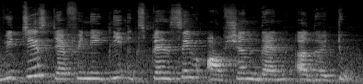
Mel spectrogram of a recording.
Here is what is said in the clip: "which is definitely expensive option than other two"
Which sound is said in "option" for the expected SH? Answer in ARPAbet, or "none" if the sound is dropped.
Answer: SH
